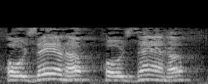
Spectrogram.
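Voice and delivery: loud first cry, then slowed and drawn out; a loud cry fading into a slow second call; crowd crying out. Retold or imitated. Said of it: "They cried out".

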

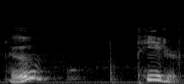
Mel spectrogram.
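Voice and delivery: "Who?" asked high, then "Peter." answered with a drop; rhetorical who. Shown as a demonstration. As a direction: pose the question, then land the answer. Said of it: "rhetorical question and answer".

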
